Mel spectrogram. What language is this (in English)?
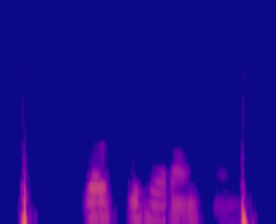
Pashto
